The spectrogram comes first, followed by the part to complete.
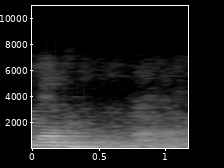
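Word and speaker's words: мак: Once again, mug.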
